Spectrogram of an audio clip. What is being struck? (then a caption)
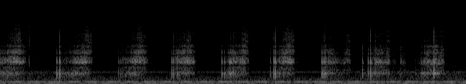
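Paper-covered hardcover journal board. Fingernails and fingertips scratch the smooth green paper-covered board back of a solid, medium-sized hardcover journal held upright. About nine short, dry scratching strokes come in a loose rhythm, each a brief papery rasp with a bright edge. A steady low hum runs underneath.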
